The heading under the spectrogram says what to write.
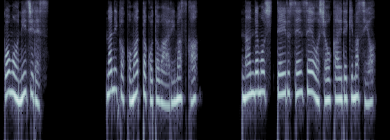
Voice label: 時報ボイス 電脳少女; ボイスコレクション

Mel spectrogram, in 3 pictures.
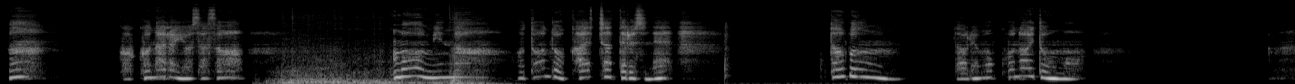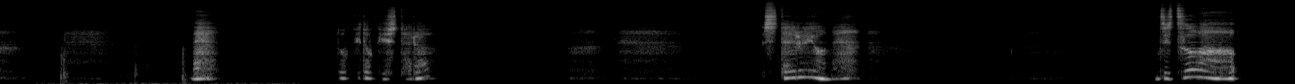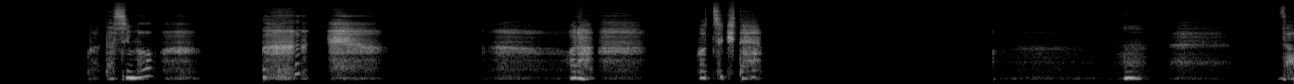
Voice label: たっぷり耳舐め手コキ, ASMR

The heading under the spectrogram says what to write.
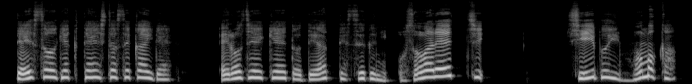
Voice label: タイトルコール, ASMR

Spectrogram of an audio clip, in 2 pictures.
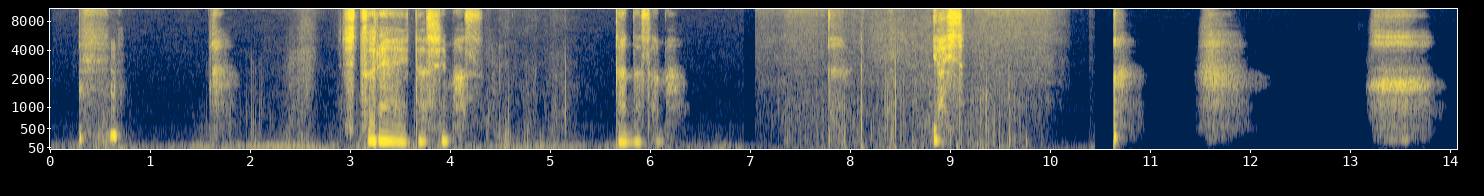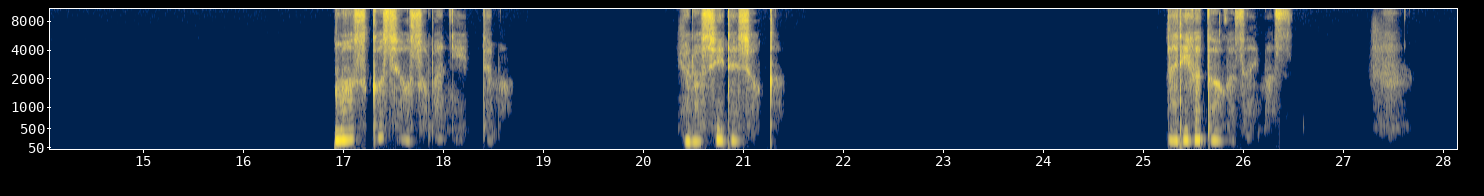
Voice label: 愛され過ぎ添い寝（バイノーラルマイク 効果音あり）, ASMR

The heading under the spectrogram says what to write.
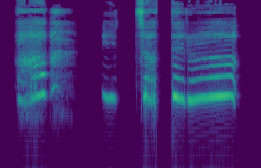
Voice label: mob 女子 台詞

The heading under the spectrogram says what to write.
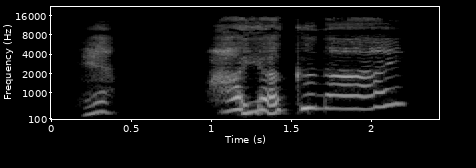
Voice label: mob 女子 台詞

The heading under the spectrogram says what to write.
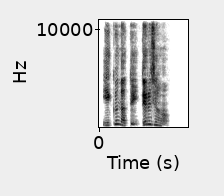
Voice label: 女の子台詞

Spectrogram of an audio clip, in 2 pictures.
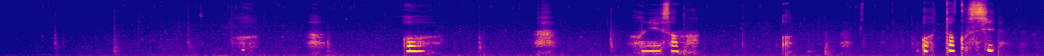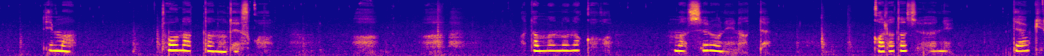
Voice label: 雨降りバージョン, ASMR; 田舎の妹の「何でも言う事聞く券」

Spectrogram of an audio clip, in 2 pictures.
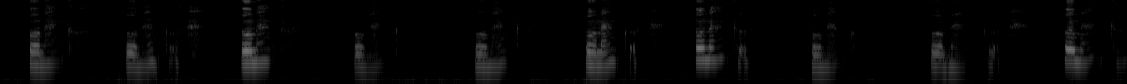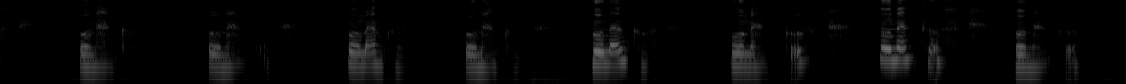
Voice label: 大人のお姉さんループ

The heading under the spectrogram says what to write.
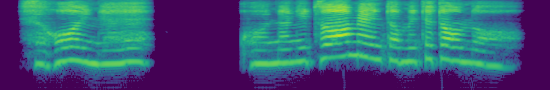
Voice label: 女の子台詞, ASMR

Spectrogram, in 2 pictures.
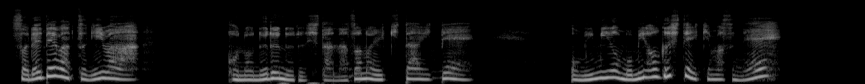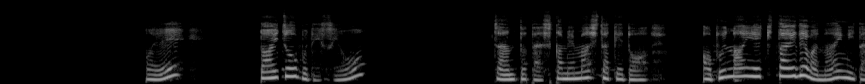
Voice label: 耳オイルマッサージ, 囁き重視編集 効果音なし; 秘薬による耳オイルマッサージ

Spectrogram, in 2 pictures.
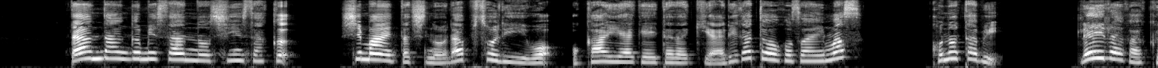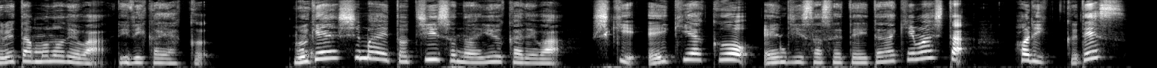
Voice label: オーディオコメンタリー

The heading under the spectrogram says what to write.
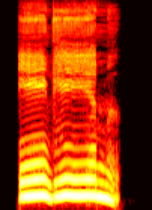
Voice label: ダウナー×中音域; いーでぃーえむ（EDM)

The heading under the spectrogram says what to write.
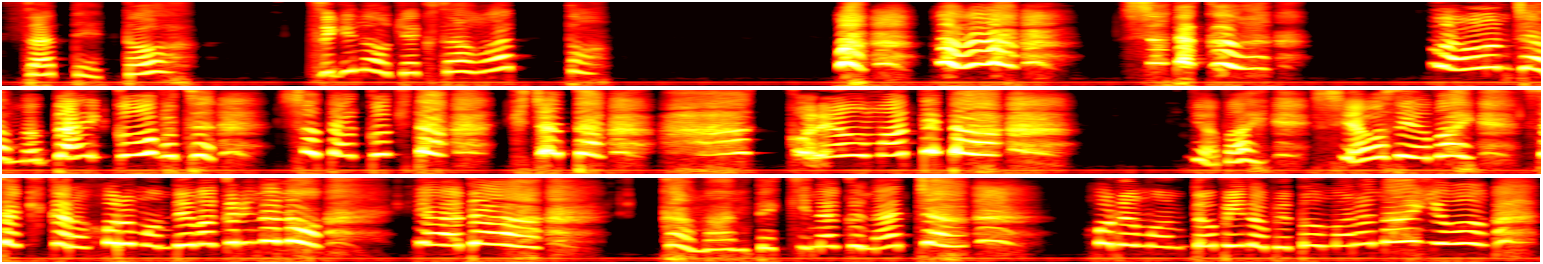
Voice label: いらっしゃいませ, ASMR; ショタ君版

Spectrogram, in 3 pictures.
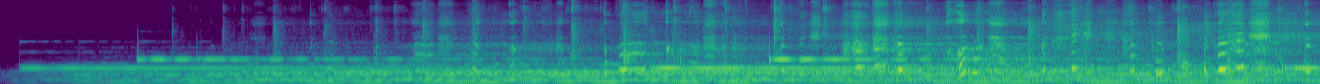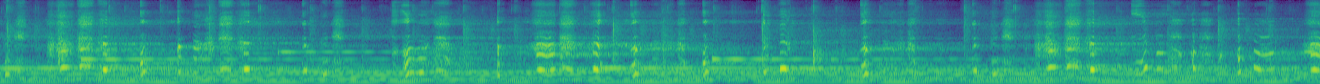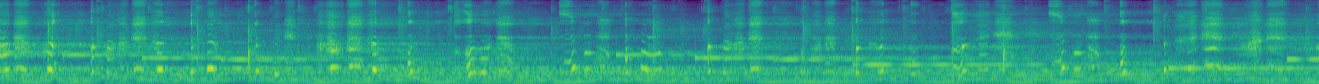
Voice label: ボイスのみ; 夢の中で……

